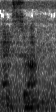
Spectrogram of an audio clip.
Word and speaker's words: Essa: Have I got that right? Is it Essa? You pronounce Yeah, it is. It's the Cornish word for Saltash.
